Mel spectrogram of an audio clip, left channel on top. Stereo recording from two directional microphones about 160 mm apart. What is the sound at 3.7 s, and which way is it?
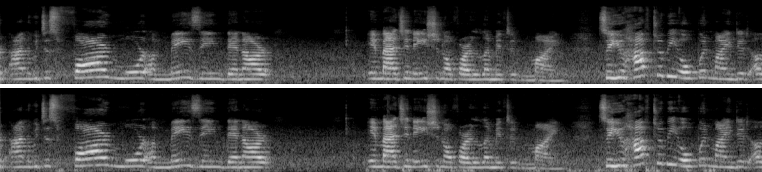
A woman's voice, 10° right (ahead or behind).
